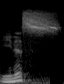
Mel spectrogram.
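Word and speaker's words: Ines: I hope I'm pronouncing that right, but it's spelled I-N-E-S, so Enos, I guess.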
